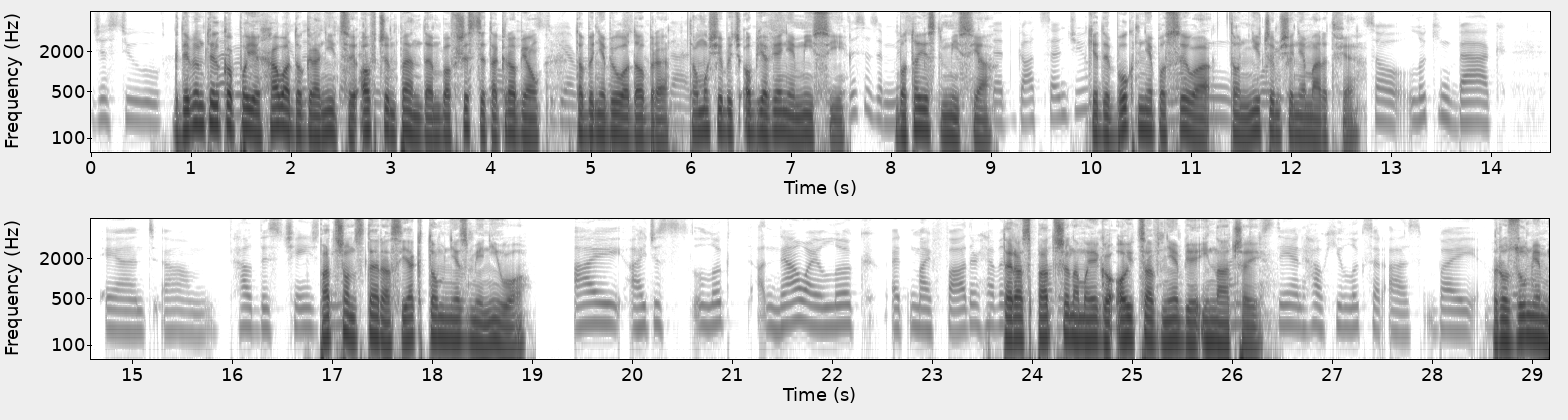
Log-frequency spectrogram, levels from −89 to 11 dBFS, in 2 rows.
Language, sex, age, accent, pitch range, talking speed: Polish, male, 20-39, native, 110-165 Hz, 105 wpm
